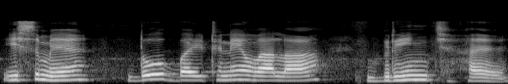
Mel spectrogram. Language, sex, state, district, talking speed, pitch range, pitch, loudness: Hindi, female, Bihar, West Champaran, 70 wpm, 180-215 Hz, 200 Hz, -13 LUFS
